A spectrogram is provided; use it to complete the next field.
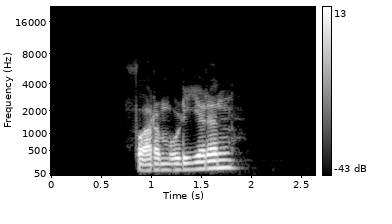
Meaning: to formulate, to put into words (a thought, question, request)
- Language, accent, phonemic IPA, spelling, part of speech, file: German, Austria, /fɔʁmuˈliːʁən/, formulieren, verb, De-at-formulieren.ogg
